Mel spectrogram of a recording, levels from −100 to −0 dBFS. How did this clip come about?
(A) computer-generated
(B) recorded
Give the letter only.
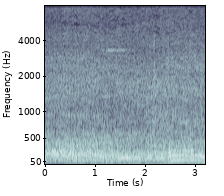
A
